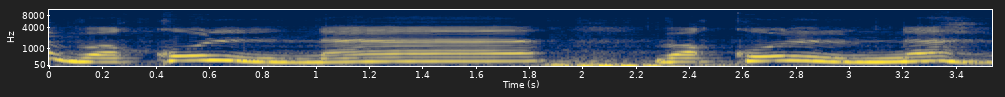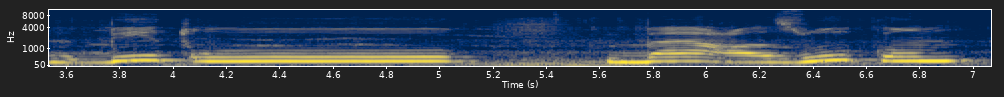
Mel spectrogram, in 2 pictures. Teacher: زواد کو بھی پر پڑا کیونکہ زواد حروف مستعلیہ میں سے ہے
